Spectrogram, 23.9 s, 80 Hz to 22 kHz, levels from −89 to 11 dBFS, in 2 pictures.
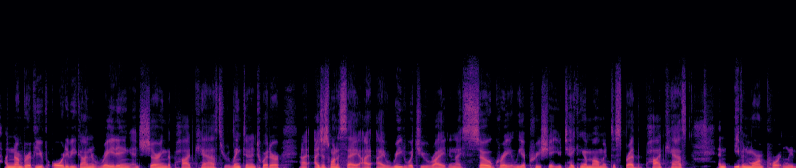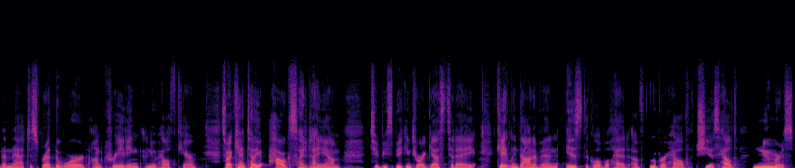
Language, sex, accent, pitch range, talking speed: English, male, American, 85-105 Hz, 215 wpm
